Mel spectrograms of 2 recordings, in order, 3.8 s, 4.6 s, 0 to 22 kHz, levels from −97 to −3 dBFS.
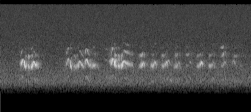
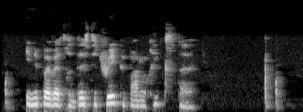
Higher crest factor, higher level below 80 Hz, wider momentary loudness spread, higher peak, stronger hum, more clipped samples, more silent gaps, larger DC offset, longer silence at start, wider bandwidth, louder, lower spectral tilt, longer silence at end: about the same, 22 dB vs 20 dB; second, under -90 dBFS vs -60 dBFS; second, 17 LU vs 20 LU; second, -8 dBFS vs -2 dBFS; neither; neither; neither; neither; about the same, 0 s vs 0.05 s; first, 19 kHz vs 9.2 kHz; second, -26 LUFS vs -19 LUFS; second, 10.5 dB/octave vs -5 dB/octave; second, 0 s vs 0.35 s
